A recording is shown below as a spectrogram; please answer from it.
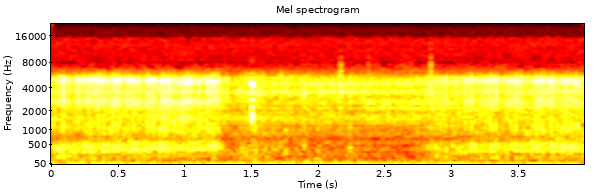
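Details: Loud, continuous purring from a kitten, said to fill the whole room: an even, low vibrating rumble with fast regular pulsing, and a faint brief click near the middle.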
